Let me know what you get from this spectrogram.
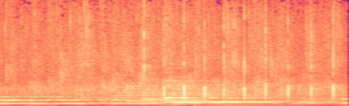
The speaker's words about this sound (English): Come on and give Jesus a hand clap of praise.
